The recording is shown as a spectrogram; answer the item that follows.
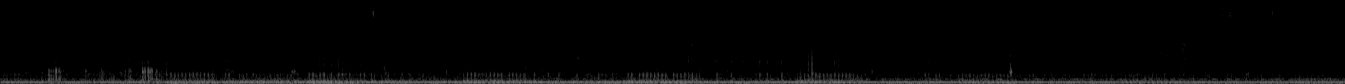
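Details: Steady, deep, rumbling purr from kittens enjoying their food, held unbroken and even in loudness, with soft ticks and small chewing sounds scattered over it.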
